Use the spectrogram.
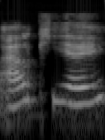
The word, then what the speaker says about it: Alquier: see you again yes my name is alkie so it's a pretty difficult to pronounce because I'm French so it sounds a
